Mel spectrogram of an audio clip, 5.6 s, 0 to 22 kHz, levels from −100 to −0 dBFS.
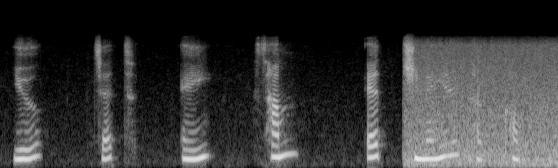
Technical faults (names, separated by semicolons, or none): noise suppressor artifacts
